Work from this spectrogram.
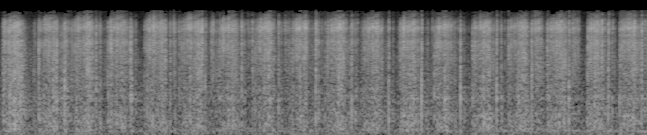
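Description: A hand with black nails rapidly scratches and taps a flat, silver, glitter-covered sheet. It makes a dense run of bright, crackling bursts that repeat quickly and fairly unevenly, with almost no low end.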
